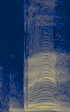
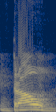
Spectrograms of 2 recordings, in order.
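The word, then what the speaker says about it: drown: ड्रेन, ड्रेन यानी होता है नाला। फिर ड्राउन, ड्राउन यानी होता है डूबना, है, ड्रोन नहीं पढ़ेंगे, ड्राउन पढ़ते हैं, ड्राउन यानी डूबना।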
